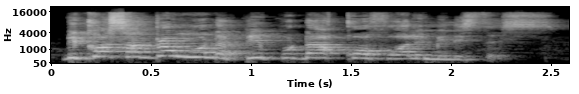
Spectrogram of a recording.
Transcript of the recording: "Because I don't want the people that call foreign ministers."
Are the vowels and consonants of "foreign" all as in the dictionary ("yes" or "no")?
no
